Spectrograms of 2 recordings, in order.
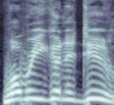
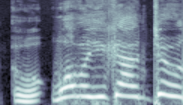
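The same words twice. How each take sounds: First: It is said in a plain American accent. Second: It is said in a put-on British accent. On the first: The speaker calls it wrong. "My English accent, like how I talk" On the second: The speaker calls it right. "It's fucking British accent"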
